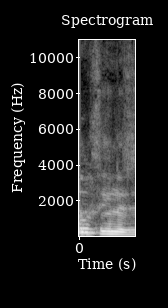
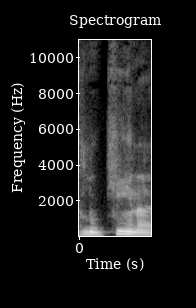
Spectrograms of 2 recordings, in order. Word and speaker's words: Lucina: characters in there um I've been saying lucina's name wrong the whole time it's lukina not Lucina oh is lukina yeah everybody been saying it wrong nigg everybody's been saying it wrong her name is lukina like I feel like an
